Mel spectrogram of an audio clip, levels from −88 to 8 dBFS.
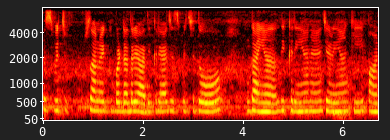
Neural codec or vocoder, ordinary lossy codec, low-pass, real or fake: none; none; 7.2 kHz; real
